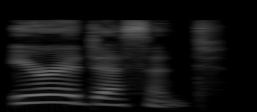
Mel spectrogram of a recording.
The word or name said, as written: iridescent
